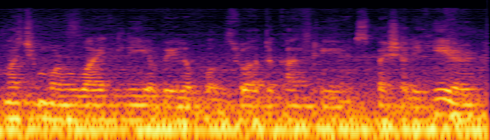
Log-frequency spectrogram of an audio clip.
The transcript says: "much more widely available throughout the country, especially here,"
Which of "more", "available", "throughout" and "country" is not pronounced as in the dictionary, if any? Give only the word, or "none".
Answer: throughout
